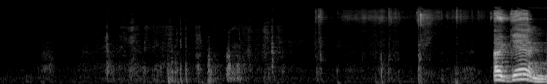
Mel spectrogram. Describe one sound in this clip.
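A book page is turned with a soft paper rustle.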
